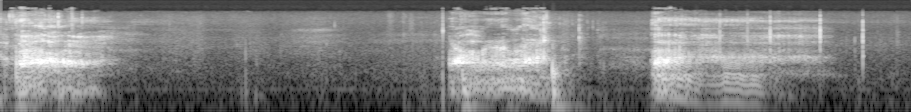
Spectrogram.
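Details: Valley Bulldog Archie, a little over three years old, growls while playing, gentle despite the snarling and grabbing; three rumbling growl bursts, each about a second or two long, separated by quiet pauses.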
